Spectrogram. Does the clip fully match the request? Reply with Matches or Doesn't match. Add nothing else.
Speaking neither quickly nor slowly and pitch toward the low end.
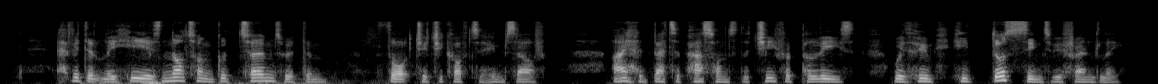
Matches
